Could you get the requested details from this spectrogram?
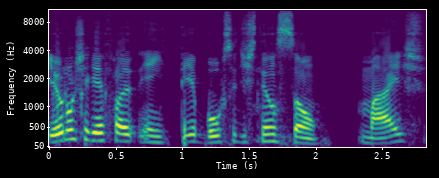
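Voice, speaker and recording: An ordinary speaking voice, its pitch varying in an ordinary way. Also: man. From Brazil, Duque de Caxias (Rio de Janeiro state). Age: 20s. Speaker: petroleum engineering student. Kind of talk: podcast interview.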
